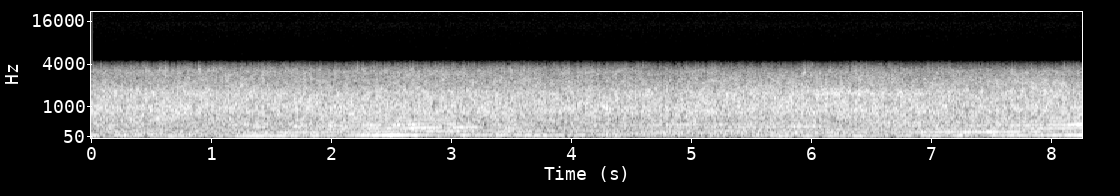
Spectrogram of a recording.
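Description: Steady hum of passing road traffic. A vehicle's engine note swells about two seconds in and again near the end.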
